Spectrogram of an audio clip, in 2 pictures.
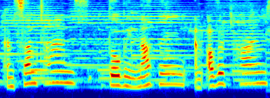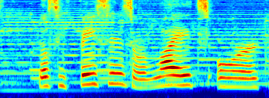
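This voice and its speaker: A woman's voice: high voice, a little slow, over music. A woman playing a bubbly, chatty young townswoman in a fantasy audio drama. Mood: mysterious.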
